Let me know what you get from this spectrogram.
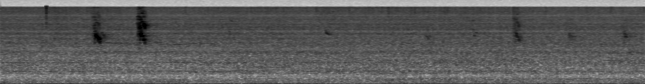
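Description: A few short, high bird chirps, two close together about a second in and fainter single ones later, over a steady low hum of street traffic.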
